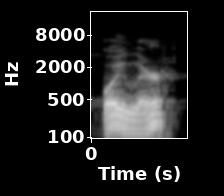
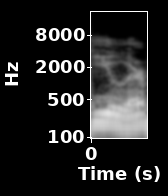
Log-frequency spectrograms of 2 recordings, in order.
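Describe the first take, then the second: First: The name begins with an 'oi' sound. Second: The name begins with a 'yoo' sound. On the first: The speaker calls it right. "the way you, sp- you pronounce this is Euler, kind of like Euler, O I L E R" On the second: The speaker calls it wrong. "Looks like Euler"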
